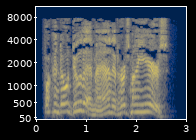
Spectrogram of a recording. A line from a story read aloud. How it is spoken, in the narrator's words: Doug, 8612, yells out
